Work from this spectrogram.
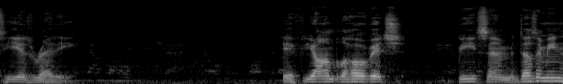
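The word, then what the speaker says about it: Błachowicz: All right, here comes the former champ, the Polish power, Yan Blovic. Blhovich. Let's hear how you say it. Yan Bohovich.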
